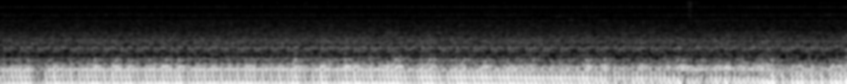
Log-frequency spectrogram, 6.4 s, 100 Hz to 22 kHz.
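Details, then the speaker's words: Audi A3 8P petrol engine at idle after a cylinder head rebuild. The spark plugs were changed and refitted, but it still misfires. Deep, steady idle with a faint uneven stumble; cause unknown. "oh no we're still misfiring well that's great let's see what that is"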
